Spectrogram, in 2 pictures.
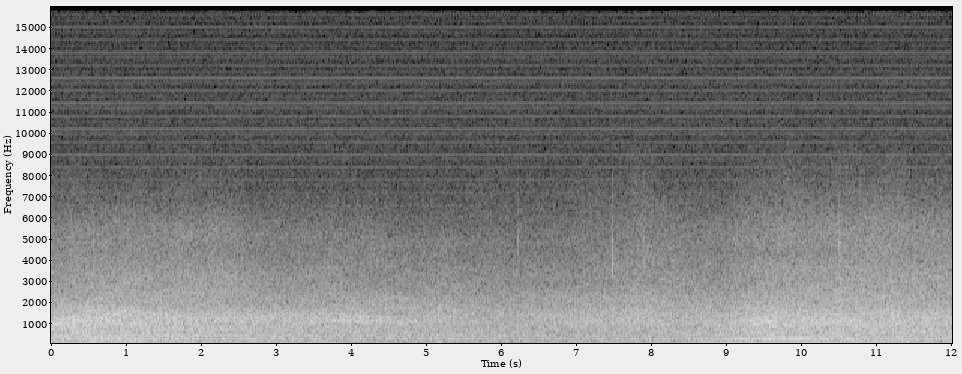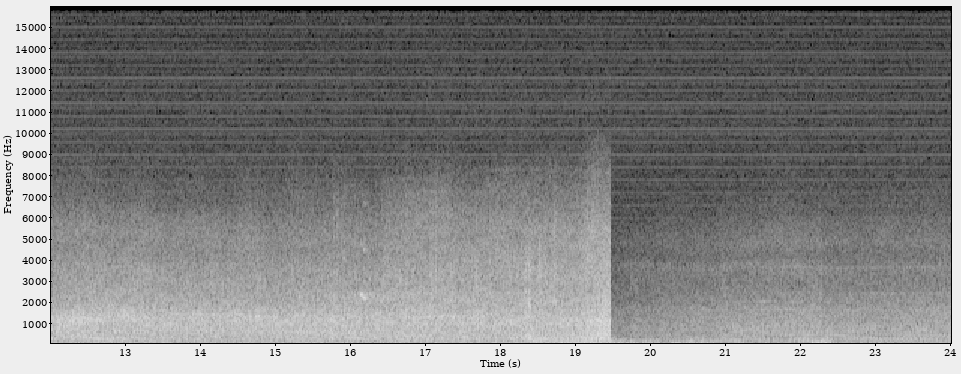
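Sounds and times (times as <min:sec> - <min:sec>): freight train passing: 0:00.0 - 0:24.0
low drone: 0:17.0 - 0:24.0.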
